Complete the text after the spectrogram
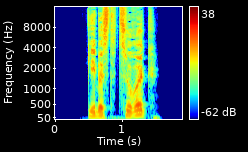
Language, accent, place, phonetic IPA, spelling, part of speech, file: German, Germany, Berlin, [ˌɡeːbəst t͡suˈʁʏk], gebest zurück, verb, De-gebest zurück.ogg
- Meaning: second-person singular subjunctive I of zurückgeben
